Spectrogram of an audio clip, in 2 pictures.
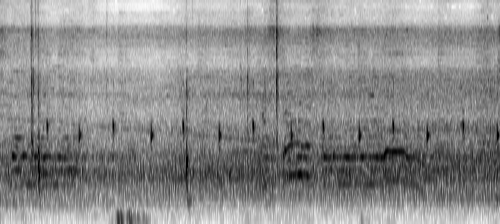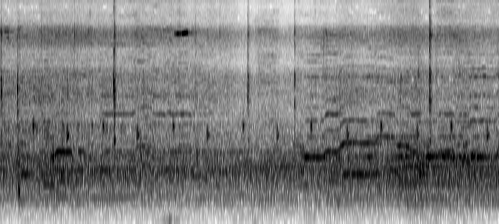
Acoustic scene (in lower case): car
